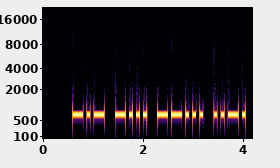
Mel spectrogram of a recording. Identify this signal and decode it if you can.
Morse code, heard as a keyed tone, about 17 wpm, 700 Hz. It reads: KB7F
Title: USA Call Signs - 4 Characters - 4x Character Spacing - 17wpm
